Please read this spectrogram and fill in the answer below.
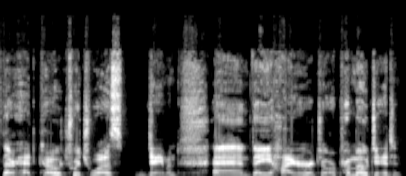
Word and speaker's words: Daemon: They acquired Note, and they also signed Damon or Demon. I never know how if in computer terms. In computer terms, it's Demon. It's spelt Damon. The Daemon.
